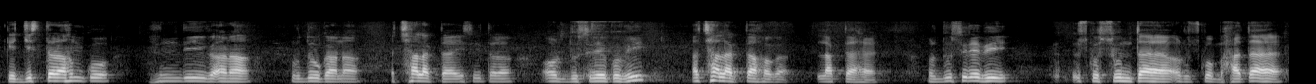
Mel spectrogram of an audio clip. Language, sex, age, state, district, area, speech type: Urdu, male, 30-45, Uttar Pradesh, Ghaziabad, rural, spontaneous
